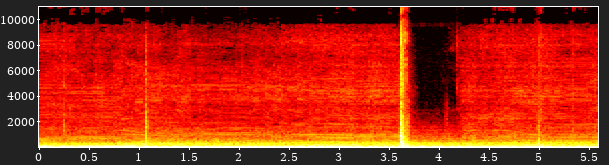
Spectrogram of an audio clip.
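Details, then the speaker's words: Mercedes-Benz SL55 R230 Vario roof hydraulic pump, possibly low on fluid from a hidden leak, car on a sloped driveway: steady low laboured droning hum while button held a long time, never picks up; owner suspects weak pump or air in system, unconfirmed. "hear that strain that struggle that's a lot of straining I was holding that button for quite a while now"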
